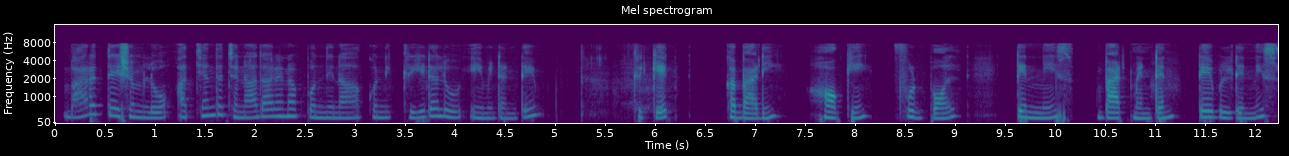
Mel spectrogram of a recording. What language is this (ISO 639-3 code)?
tel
